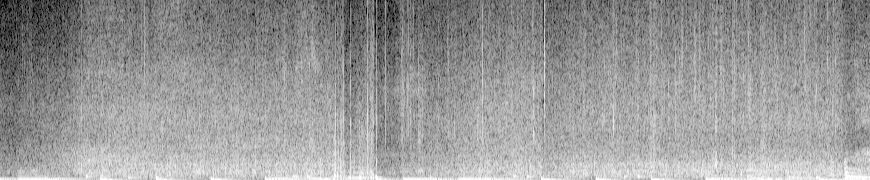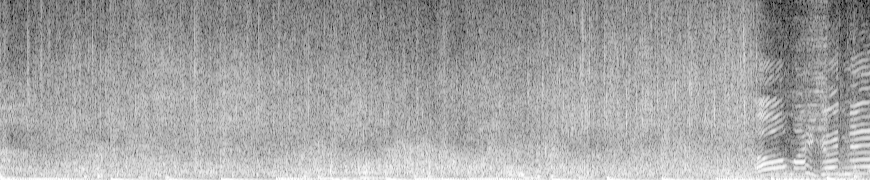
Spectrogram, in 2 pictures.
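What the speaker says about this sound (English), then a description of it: "And it's raining." Steady rain falls outside a cabin, a dense continuous wash of water noise with occasional louder spatters and drips, while people talk intermittently over it.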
